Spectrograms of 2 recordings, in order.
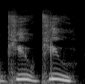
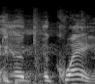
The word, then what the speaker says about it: Que: Yo, it sounds like Quay, DJ Quay, Quest, or Spanish people say DJ KK.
